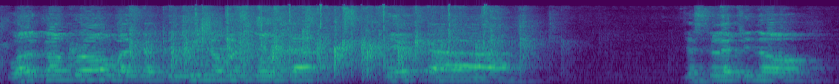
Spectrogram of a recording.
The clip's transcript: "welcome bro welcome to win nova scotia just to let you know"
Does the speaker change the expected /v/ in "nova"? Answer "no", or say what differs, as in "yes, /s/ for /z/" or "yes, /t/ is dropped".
yes, /w/ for /v/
